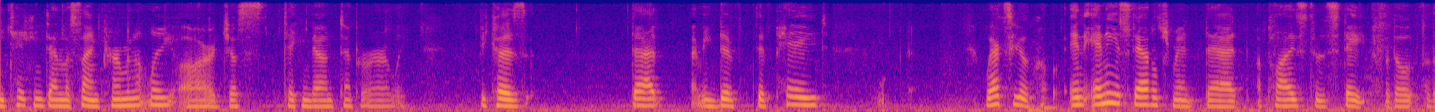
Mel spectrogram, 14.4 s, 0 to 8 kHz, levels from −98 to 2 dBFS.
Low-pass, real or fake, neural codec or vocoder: 7.2 kHz; fake; codec, 16 kHz in and 24 kHz out, 2.2 kbps, FireRedTTS-2 codec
